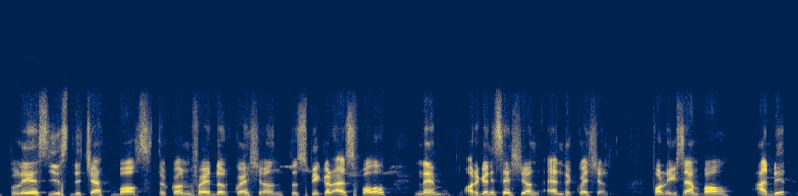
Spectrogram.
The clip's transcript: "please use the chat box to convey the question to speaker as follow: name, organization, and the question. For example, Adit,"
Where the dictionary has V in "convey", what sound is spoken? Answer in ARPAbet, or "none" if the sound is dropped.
F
